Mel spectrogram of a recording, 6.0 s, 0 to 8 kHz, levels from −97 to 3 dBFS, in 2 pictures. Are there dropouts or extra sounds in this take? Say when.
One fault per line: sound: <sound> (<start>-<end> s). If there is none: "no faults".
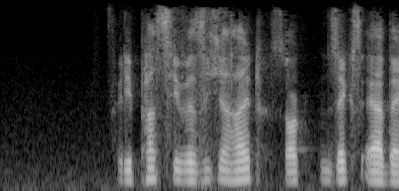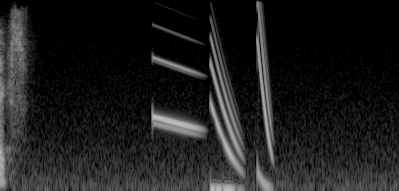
sound: chirp (4.1-5.0 s)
